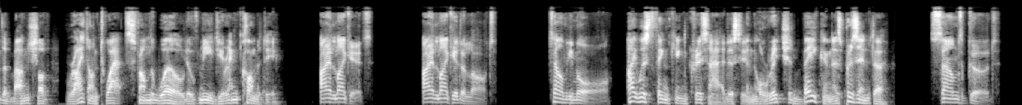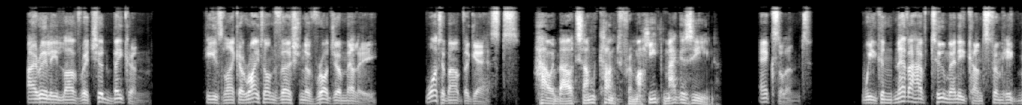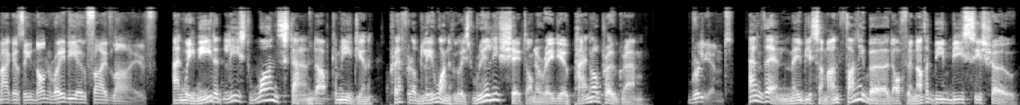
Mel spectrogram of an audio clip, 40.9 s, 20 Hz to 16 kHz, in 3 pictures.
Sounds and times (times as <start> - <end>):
Speech: 0.0 - 5.0, 5.6 - 6.7, 7.3 - 13.4, 14.0 - 15.7, 16.4 - 18.7, 19.3 - 24.5, 25.1 - 40.8.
